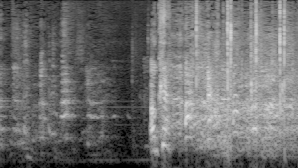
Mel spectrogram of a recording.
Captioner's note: laughter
